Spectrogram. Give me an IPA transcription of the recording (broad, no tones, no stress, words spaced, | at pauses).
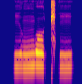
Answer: iŋʷɤǁi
